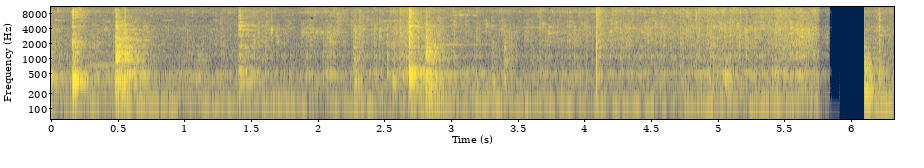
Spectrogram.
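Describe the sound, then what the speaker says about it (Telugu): Onions for egg biryani fry until brown in a pan, stirred in scattered scrapes and taps over a soft continuous sizzle, near but fairly quiet, with a brief dropout near the end. "బాగా వేయించి ఆనియన్స్ అన్నీ బ్రౌన్ కలర్లో వచ్చేలాగా ఫ్రై చేయండి."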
